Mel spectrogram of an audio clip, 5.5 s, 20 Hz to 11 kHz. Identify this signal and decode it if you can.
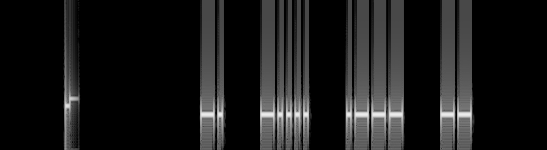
Morse code, heard as a keyed tone, about 28 wpm, spaced as for 16 wpm, 700 Hz. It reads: N6JM
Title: USA Call Signs - 4 Characters - 3x Character Spacing - 28wpm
